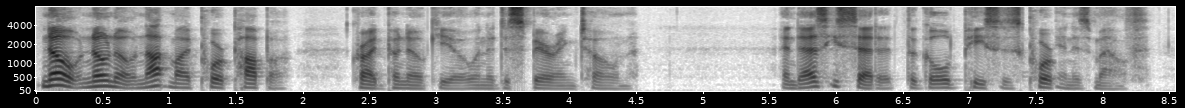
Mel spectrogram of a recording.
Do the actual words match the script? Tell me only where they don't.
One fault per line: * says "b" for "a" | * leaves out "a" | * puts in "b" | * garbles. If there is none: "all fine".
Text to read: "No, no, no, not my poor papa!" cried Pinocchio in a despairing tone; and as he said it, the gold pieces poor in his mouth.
all fine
